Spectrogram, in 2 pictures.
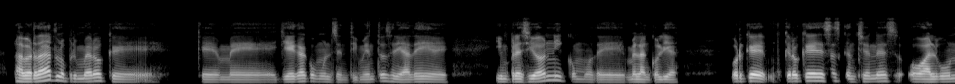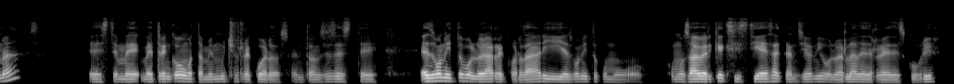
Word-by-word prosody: La 140 - +4
verdad, 160 +9 +7
lo 180 - +2
primero 140 +2 +1
que 120 -4 -6 0.3
que 115 -1 -4
me 110 0 -5
llega 125 +4 +2
como 140 -3 -5
el 120 - -8
sentimiento, 115 +5 -7
sería 120 -5 -1
de 120 -3 -2 0.4
impresión 135 - +2
y 195 - -4
como 120 -4 -9
de 110 -1 -4
melancolía, 115 -1 -1 0.5
porque 455 -1 +6 0.2
creo 450 0 +4
que 170 0 +6
esas 165 0 -3
canciones 140 +2 -3
o 125 -1 +3
algunas, 130 - +1 0.7
este, 120 0 -6
me 120 0 +1
me 125 - -2
traen 125 +1 -1
como 145 -1 +3
también 120 +1 -6
muchos 130 +1 -8
recuerdos, 115 -3 -4
entonces, 115 +3 -9
este, 110 -2 -7 0.4
es 145 +1 +8
bonito 160 -1 +5
volver 125 -3 +4
a 130 - +4
recordar, 120 +1 -1
y 125 -3 -1
es 115 - -1
bonito 130 +1 -7
como 110 -2 -12 0.2
como 120 0 -7
saber 130 0 +6
que 150 - +2
existía 130 -2 -1
esa 140 +2 +1
canción, 120 0 -6
y 130 - -3
volverla 120 0 -2
a - - -1
de 115 -1 -2
redescubrir. 110 +4 -5
125 Hz, 175 wpm, -22 LUFS, 115-140 Hz, 0.7 s, es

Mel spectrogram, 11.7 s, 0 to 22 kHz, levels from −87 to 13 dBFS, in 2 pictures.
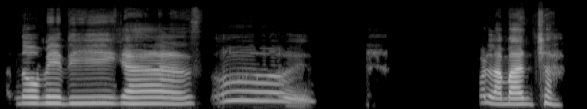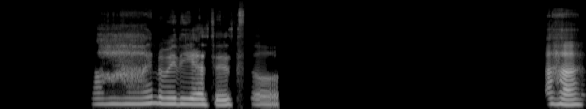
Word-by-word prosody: No 230 +1 +3
me 230 0 +3
digas, 225 -1 +1
uy. 325 +3 -5 1.6
Por 250 - -5
la 210 -4 +6
mancha. 205 -1 +4 1.2
Ay, 210 +2 -9
no 230 -2 -7
me 210 0 -5
digas 195 -3 -4
eso. 170 - -9 2.7
Ajá. 190 -2 -2
220 Hz, 65 wpm, -23 LUFS, 205-230 Hz, 2.7 s, la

